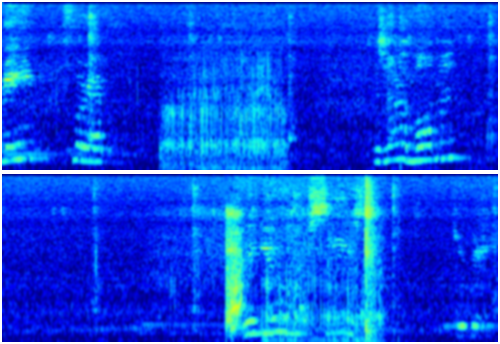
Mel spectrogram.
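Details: Sleeping pug snoring: rasping, snorting breaths, noisy flat-faced-dog snoring, with a man's praying voice in the background.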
